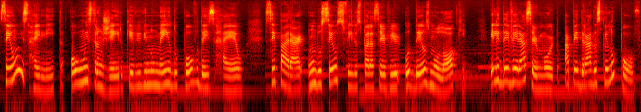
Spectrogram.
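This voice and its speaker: A woman speaks at a fairly slow pace with very even loudness, ordinary pitch variation and a medium pitch, while music plays in the background. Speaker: Bible narrator. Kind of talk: audio Bible reading.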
